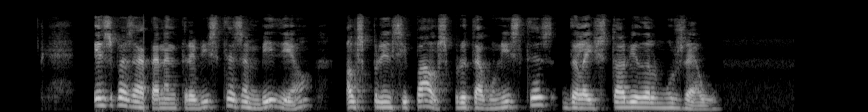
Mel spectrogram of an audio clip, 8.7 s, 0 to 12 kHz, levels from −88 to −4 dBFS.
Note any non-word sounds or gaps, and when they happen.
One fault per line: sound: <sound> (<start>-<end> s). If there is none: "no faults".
no faults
